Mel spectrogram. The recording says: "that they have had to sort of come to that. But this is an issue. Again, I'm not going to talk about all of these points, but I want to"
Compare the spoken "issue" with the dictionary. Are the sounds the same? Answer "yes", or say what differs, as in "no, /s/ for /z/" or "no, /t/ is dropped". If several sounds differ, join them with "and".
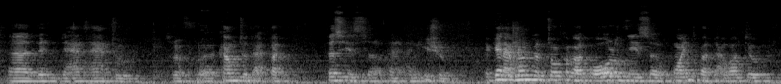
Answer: yes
